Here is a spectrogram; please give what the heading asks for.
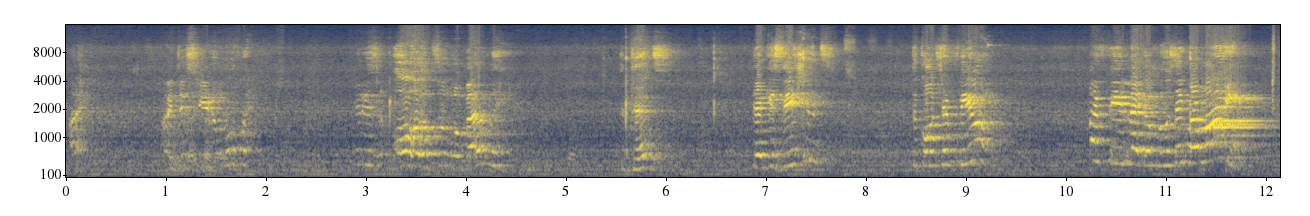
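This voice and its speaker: Woman as fearful stage-play survivor, very high voice, halting, stammering, distant mic, noisy echoey hall. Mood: panicked, despairing. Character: fearful, overwrought survivor losing their nerve. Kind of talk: amateur stage play acting. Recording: very echoey, distant, loud background noise.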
